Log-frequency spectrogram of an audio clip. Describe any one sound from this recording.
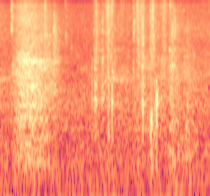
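A bear snuffles and sniffs up close.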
